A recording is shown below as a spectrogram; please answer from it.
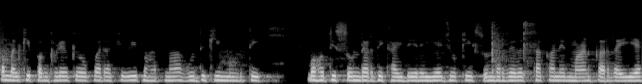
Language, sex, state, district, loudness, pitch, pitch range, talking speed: Hindi, female, Bihar, Vaishali, -17 LUFS, 185 Hz, 180-190 Hz, 250 wpm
